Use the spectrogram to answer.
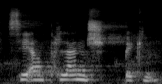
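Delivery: "das Schwimmbecken" drawn out slowly and clearly; teacher modelling a German word slowly; slow vocabulary demo. Shown as a demonstration. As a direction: present the new word slowly to the class. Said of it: "Je vais t'apprendre du vocabulaire".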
